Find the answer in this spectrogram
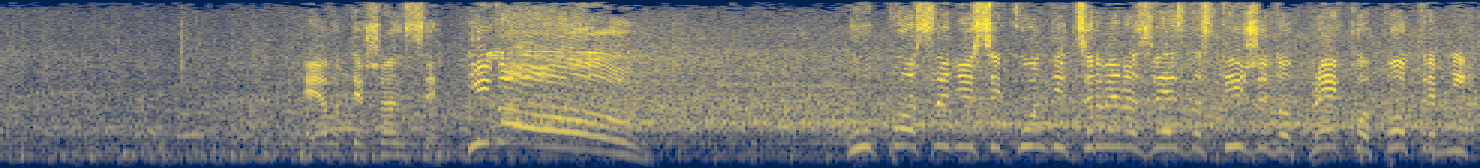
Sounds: speech

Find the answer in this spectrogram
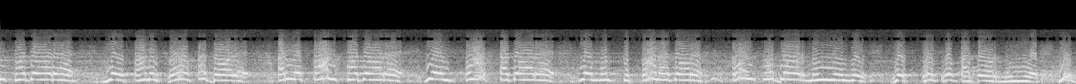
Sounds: monologue
man speaking
speech

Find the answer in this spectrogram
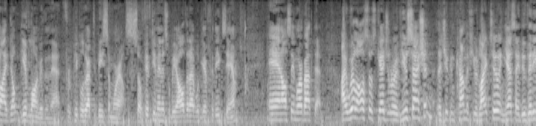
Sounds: speech

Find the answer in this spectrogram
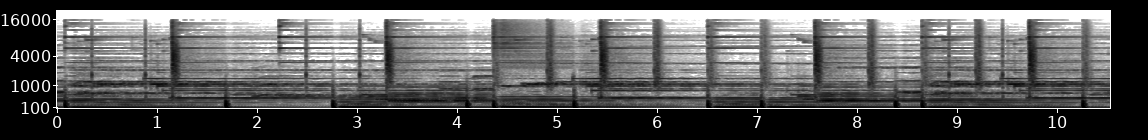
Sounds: music

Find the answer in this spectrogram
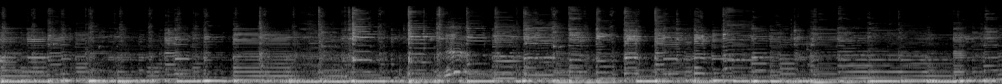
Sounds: music
soundtrack music
happy music

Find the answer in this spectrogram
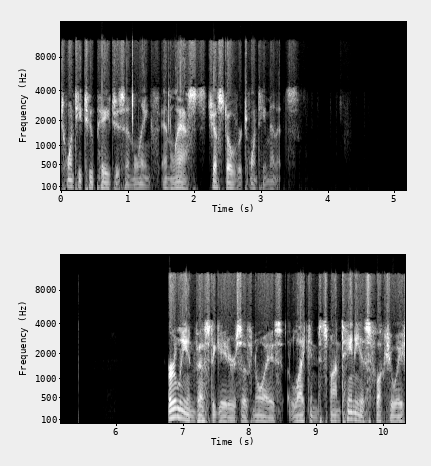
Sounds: speech

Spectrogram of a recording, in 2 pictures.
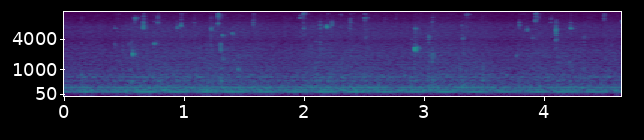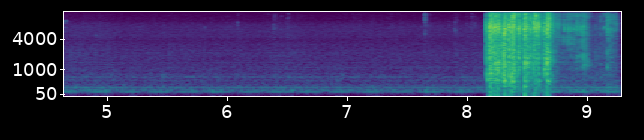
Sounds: stream

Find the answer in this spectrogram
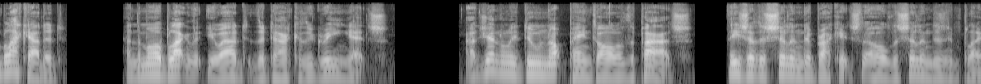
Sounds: speech

